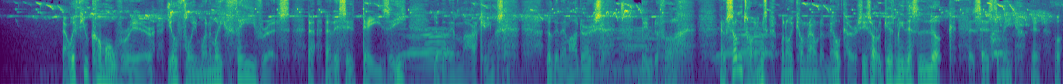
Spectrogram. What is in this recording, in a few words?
west country farmer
